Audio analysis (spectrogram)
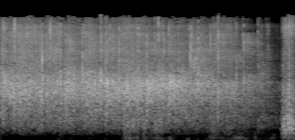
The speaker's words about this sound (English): And we're very fortunate to have these folks here. So please give them a round of applause, and then we'll go ahead and get started.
